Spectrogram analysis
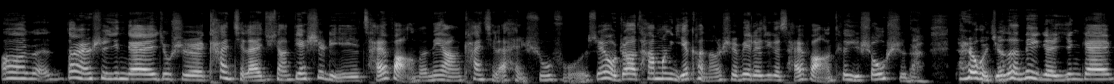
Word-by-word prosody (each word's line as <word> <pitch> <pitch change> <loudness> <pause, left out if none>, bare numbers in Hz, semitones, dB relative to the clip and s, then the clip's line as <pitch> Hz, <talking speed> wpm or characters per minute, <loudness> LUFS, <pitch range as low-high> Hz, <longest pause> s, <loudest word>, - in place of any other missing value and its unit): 呃， 280 -1 +1 0.4
当 310 0 +2
然 260 -2 +4
是 270 +1 -3
应 260 0 -1
该 240 -1 +6
就 245 +1 -4
是， 215 -3 0
看 295 - 0
起 255 -2 -6
来 185 +2 +4
就 210 - -11
像 210 -2 -3
电 255 +2 0
视 270 +3 -4
里 175 -5 -3
采 175 +9 0
访 - - +3
的 175 - -8
那 205 +3 -4
样， 185 -4 0
看 235 +4 -3
起 225 -2 -10
来 - - -3
很 - - -10
舒 205 0 -6
服， 215 +1 -12
所 235 +6 -5
以 290 - +3
我 275 - +4
知 245 - -3
道 250 - +6
他 260 +2 -1
们 265 -1 +1
也 230 - +2
可 265 +2 -3
能 175 +4 -8
是 220 0 -4
为 235 +2 0
了 210 -1 +1
这 210 - -5
个 205 - -2
采 195 +4 -2
访 - - +1
特 215 +3 -5
意 205 -3 0
收 230 +7 -1
拾 165 - -8
的。 175 - -10 0.4
但 260 - -4
是 285 - +8
我 280 - +5
觉 200 +2 0
得 265 0 +4
那 285 +1 +2
个 220 -3 +3
应 240 +4 -3
该 235 0 +4
235 Hz, 310 characters per minute, -23 LUFS, 205-260 Hz, 0.4 s, 是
